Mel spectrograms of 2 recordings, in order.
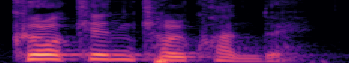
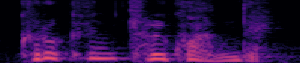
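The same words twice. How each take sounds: First: 그렇게는 stressed in a firm, commanding refusal; dictatorial. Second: Softly repeated refusal; quiet repeat. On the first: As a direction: bark out 그렇게는 결코 안 돼 as a final order. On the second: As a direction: drop the voice for the second 그렇게는. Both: Acted. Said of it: "아주 단독지식적으로 이야기를 하고 있어요".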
